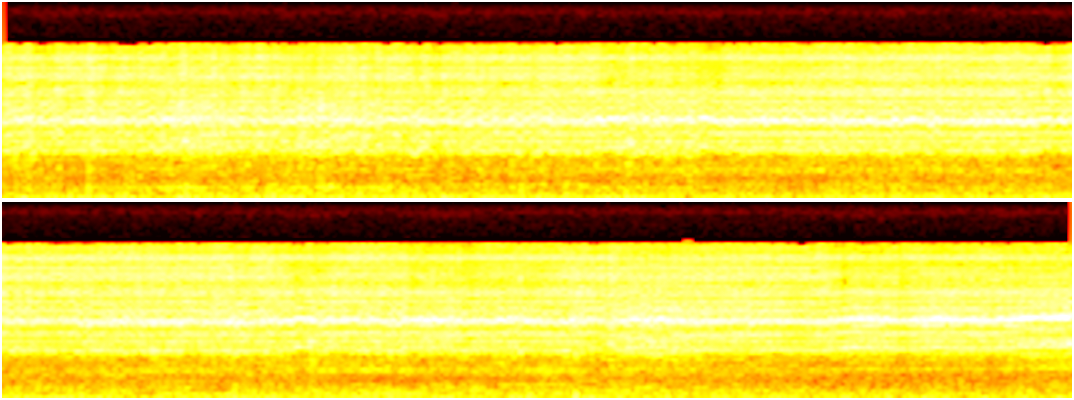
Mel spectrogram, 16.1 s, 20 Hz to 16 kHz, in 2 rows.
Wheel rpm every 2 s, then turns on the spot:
110, 120, 110, 110, 120, 120, 110, 110.
none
